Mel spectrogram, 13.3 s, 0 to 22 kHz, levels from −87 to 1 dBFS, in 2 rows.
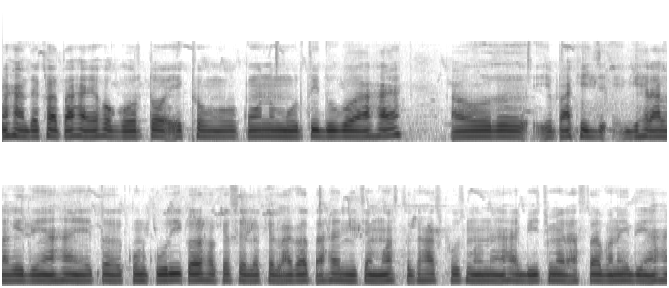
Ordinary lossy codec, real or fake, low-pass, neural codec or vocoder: none; real; none; none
